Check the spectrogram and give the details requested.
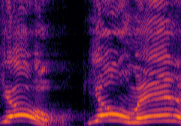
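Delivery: shrill, very high, loud yelling shout. Retelling calling out to a passing guy he thought was Rick: retelling a yell. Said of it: "I was like yelling at him".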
